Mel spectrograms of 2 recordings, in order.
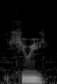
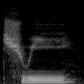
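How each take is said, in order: First: The name begins with an 'h' sound. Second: The name begins with a 'ch' sound. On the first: "Maybe the C silent. Maybe it's just Huey" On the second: "Maybe Chui"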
